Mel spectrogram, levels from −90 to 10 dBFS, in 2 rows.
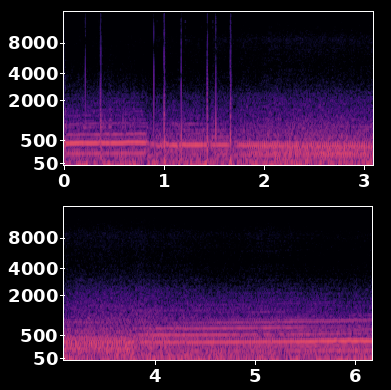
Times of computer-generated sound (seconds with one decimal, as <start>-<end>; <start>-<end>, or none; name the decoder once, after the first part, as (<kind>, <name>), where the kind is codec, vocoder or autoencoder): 0.0-1.2 (vocoder, BigVGAN v2); 2.0-4.3; 5.1-6.2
